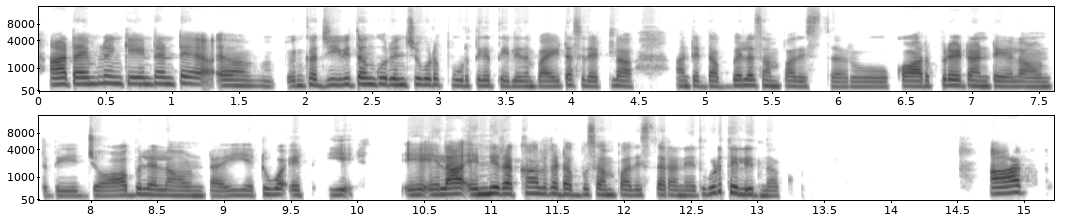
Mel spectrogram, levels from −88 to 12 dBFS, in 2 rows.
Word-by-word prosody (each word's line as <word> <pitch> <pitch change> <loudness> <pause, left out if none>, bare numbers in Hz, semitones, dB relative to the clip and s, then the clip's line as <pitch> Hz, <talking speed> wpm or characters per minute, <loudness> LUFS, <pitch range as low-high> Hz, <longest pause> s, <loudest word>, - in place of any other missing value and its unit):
ఆ - - +9
టైమ్‌లో 260 +2 +3
ఇంకేంటంటే, 260 +1 -1 0.3
ఆహ్, 200 -2 -1 0.3
ఇంకా 200 +4 -2
జీవితం 240 +4 +1
గురించి 230 -1 0
కూడా 230 0 -2
పూర్తిగా 200 0 -5
తెలియదు. 180 -1 -5
బయట 180 +2 -2
అసలు 190 -3 -4
ఎట్లా, 195 +1 -3 0.4
అంటే 190 +1 -5
డబ్బు 175 0 -5
ఎలా 205 0 0
సంపాదిస్తారు. 175 -2 -7 0.3
కార్పొరేట్ 190 +2 +2
అంటే 185 0 -2
ఎలా 175 -1 -3
ఉంటది? 165 0 -9 0.2
జాబ్‌లు 180 +4 0
ఎలా 185 -1 -2
ఉంటాయి? 165 +1 -5
ఎటు 210 - -4 0.2
ఏ - - -16 0.8
ఏ - - 0 0.2
ఎలా, 215 +1 +8 0.2
ఎన్ని 220 +3 +7
రకాలుగా 235 0 0
డబ్బు 200 0 -2
సంపాదిస్తారు 190 0 -2
అనేది 180 +2 -5
కూడా 265 +5 +1
తెలీదు 205 -6 +2
నాకు. 170 - -9 1.7
ఆట్ 270 0 +6
195 Hz, 145 wpm, -23 LUFS, 180-225 Hz, 1.7 s, ఆ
